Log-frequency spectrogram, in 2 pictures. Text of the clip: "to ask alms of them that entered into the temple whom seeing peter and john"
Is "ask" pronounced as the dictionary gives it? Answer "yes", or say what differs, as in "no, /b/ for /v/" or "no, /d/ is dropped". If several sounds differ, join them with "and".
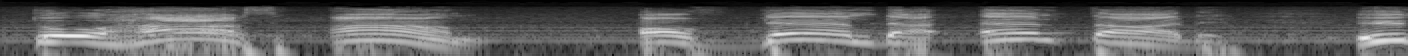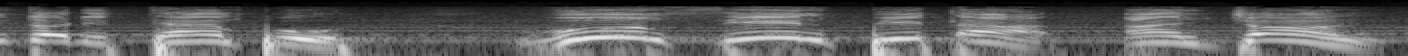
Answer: no, /k/ is dropped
